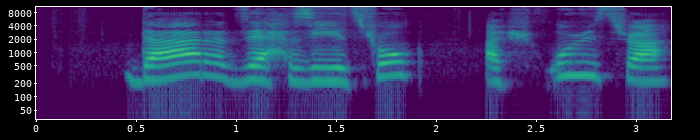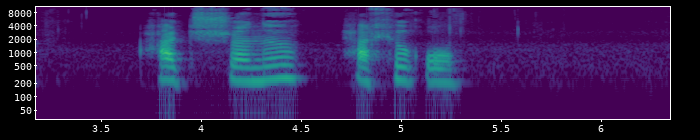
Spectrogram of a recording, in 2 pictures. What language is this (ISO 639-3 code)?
abk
